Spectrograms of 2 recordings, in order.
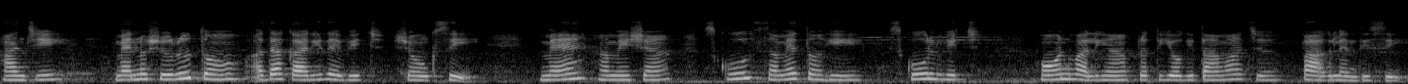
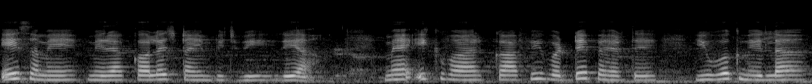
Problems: constant background noise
